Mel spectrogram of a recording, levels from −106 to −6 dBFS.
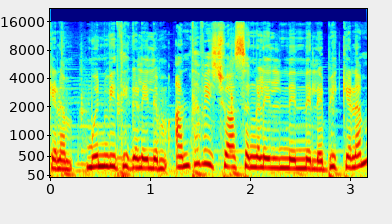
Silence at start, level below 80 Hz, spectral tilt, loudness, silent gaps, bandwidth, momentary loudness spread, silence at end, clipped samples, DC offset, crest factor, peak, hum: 0 s; -32 dBFS; -5.5 dB/octave; -13 LUFS; none; 16 kHz; 3 LU; 0 s; under 0.1%; under 0.1%; 10 dB; -4 dBFS; none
